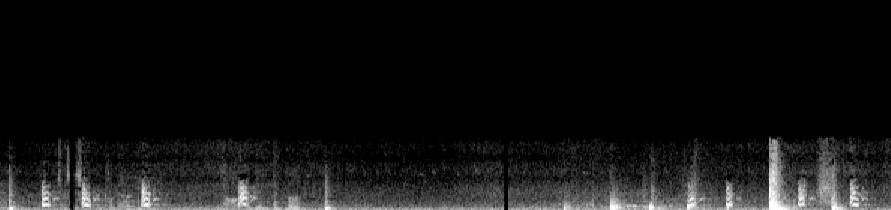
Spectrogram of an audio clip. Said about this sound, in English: What kind of dog is that? Is that a Cocker Spaniel?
